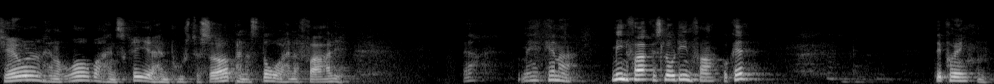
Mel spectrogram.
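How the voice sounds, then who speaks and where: A man preaching a lively sermon, joking with the congregation and shouting to drive points home. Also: fairly high pitch.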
